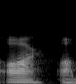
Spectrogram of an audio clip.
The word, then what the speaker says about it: our: Mình đọc là or boss.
